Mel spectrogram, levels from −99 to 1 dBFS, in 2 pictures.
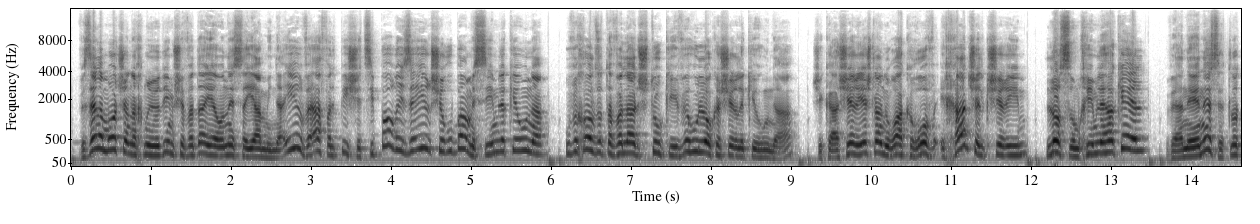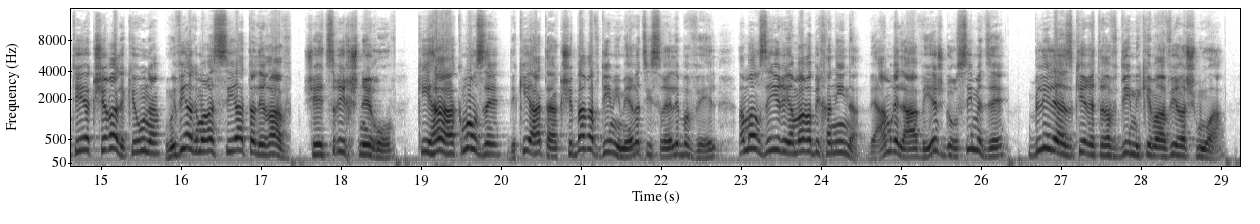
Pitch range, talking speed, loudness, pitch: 170-250 Hz, 160 wpm, -17 LUFS, 205 Hz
